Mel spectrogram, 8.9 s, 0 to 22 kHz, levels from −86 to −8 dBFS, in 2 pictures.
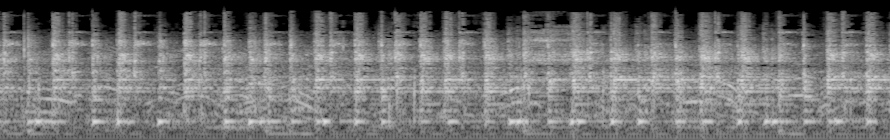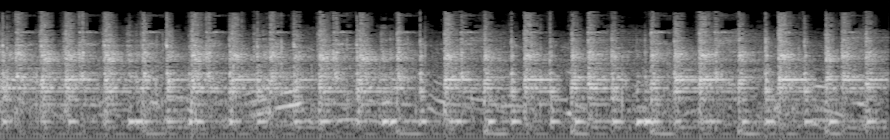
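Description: A steady, raspy mains buzz runs under the sound for the whole clip, sitting roughly 30 dB below it. Spikes from a dimmer, rectifier or missing shield stack harmonics of 60 Hz up into the kilohertz range, which makes it coarser than a smooth, low hum.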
